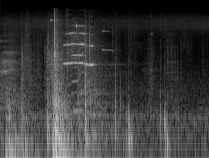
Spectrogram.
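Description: Someone climbs up onto a window ledge with a scuff and a thump.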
